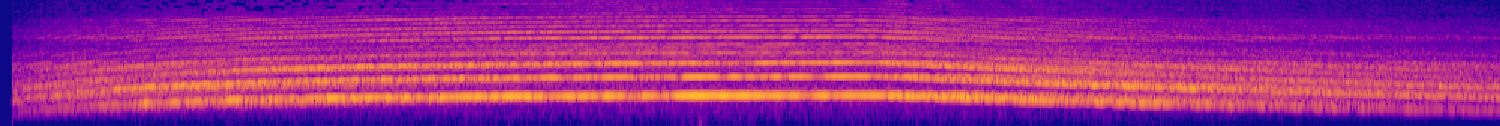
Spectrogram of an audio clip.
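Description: Air-raid siren winding up over the first two seconds, holding one steady wail, then winding down slowly from about six seconds in.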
